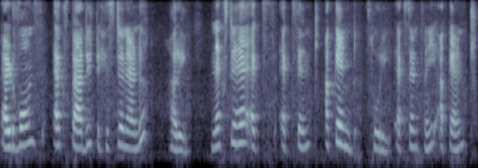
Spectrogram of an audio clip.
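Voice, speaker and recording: A woman's voice: high voice, a little slow, slight background noise. An Indian woman teaching a vocabulary lesson to children, reading out word lists and talking to her pupils in a patient, repetitive way. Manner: repeats word lists, calls pupils "beta" and "bachche".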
